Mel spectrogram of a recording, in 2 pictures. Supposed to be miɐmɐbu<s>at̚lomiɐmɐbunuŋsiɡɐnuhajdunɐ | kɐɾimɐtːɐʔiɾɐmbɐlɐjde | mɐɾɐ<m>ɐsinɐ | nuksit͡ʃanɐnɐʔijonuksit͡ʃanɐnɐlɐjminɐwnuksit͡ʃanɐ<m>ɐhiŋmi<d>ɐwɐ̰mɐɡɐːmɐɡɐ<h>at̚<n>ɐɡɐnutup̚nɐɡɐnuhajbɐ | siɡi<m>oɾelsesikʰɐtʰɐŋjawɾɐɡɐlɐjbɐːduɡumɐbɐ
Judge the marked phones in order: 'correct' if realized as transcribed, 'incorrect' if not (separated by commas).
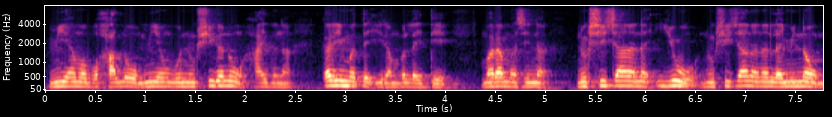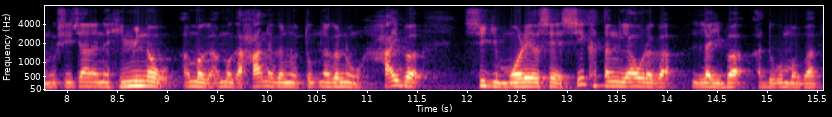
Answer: incorrect, correct, incorrect, incorrect, correct, correct, correct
